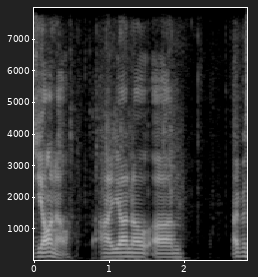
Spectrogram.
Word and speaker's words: Ionel: Oh, his name is actually pronounced Yono.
